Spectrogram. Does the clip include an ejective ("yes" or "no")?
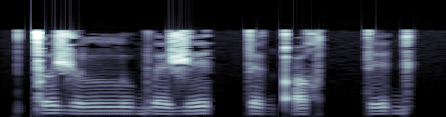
yes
